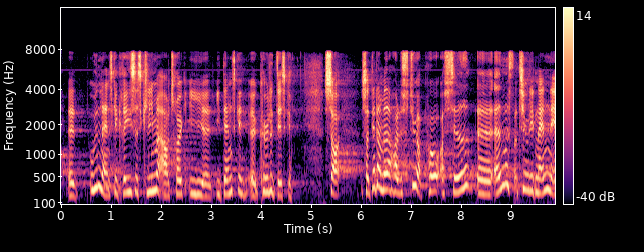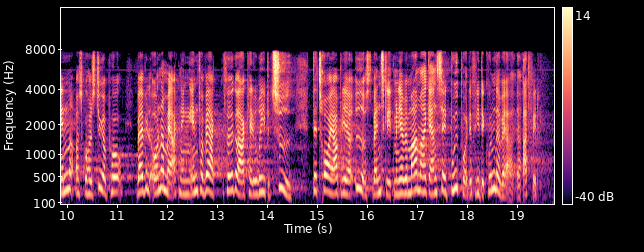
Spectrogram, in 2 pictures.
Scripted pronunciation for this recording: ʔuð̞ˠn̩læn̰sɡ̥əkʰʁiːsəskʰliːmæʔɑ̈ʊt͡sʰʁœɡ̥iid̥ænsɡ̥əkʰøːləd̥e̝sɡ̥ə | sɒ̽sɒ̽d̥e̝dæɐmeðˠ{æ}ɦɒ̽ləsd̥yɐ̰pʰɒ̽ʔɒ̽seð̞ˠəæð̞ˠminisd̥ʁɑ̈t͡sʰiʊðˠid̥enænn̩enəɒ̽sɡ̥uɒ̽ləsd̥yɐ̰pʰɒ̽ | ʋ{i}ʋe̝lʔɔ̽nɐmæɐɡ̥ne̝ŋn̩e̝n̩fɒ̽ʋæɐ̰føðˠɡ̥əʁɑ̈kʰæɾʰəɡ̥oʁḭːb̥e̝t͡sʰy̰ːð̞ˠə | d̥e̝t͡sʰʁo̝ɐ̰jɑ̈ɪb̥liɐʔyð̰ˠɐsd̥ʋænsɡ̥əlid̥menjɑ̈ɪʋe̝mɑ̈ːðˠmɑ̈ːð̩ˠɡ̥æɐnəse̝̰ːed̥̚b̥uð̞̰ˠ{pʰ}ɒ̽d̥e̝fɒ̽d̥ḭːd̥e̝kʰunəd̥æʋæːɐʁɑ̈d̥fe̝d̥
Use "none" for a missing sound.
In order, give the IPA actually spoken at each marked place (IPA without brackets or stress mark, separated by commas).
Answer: æ, æ, pʰ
